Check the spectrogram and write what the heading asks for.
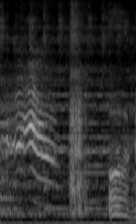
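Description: Two drawn-out, cat-like cries over background music: a high wavering one in the first second, then a lower arching one near the end.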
